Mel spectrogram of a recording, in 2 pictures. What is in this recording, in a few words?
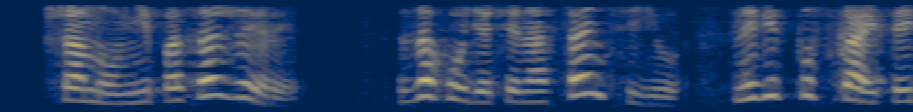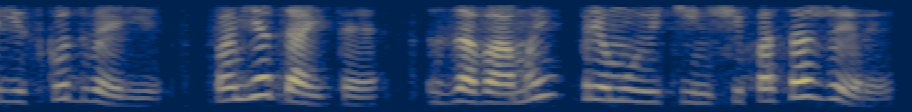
khs st female, subway station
